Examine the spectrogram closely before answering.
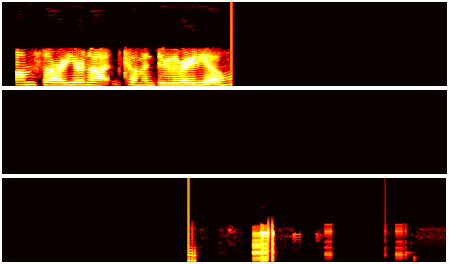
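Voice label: Police Southwest District Dispatch, p25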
